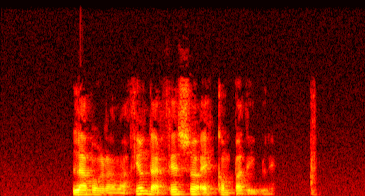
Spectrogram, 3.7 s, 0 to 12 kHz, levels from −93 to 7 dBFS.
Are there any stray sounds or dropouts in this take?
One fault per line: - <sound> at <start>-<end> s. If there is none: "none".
none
